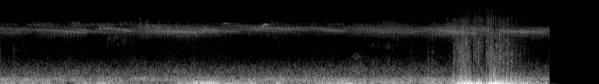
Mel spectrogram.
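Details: A flock of about 300 Bohemian waxwings in trees at Fish Creek Provincial Park, Calgary, on a late-winter morning before migrating north, making a steady wash of high, thin, buzzy trills over low wind rumble with a gust near the end.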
